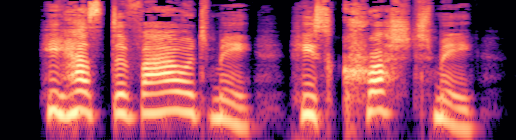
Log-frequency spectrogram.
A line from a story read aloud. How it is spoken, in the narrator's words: Jerusalem cried of Nebuchadnezzar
